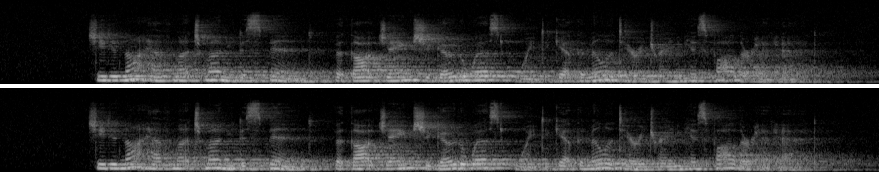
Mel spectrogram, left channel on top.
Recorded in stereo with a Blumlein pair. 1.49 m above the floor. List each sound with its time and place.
0.9 s a woman speaking: 10° right, 0.9 m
